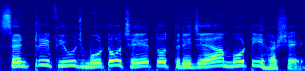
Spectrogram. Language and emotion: Gujarati, neutral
